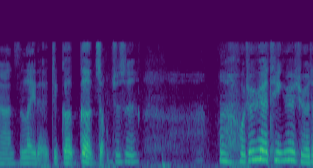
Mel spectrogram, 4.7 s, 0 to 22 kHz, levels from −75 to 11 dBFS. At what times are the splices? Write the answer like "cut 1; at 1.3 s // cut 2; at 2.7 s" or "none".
none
